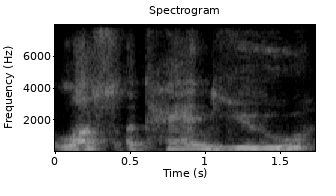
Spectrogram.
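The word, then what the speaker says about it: lusitaniae: So this one is called Lus Atanu, is how you pronounce that.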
